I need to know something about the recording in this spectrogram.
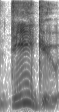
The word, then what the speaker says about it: Daegu: is a Daegu FC now is that how you pronounce it probably not this is how you're supposed to pronounce it it's d gu FC d gu FC Robin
